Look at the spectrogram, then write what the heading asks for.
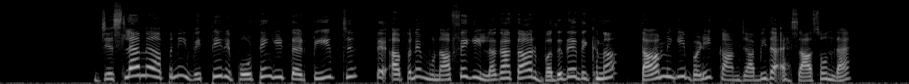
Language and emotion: Dogri, happy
